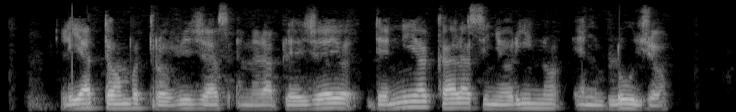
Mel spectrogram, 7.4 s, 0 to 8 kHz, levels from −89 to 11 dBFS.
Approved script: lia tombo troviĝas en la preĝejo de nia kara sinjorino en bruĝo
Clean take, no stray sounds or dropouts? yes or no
yes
